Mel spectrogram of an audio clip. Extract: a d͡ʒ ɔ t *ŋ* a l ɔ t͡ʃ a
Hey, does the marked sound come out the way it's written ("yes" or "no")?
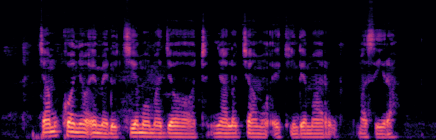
no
